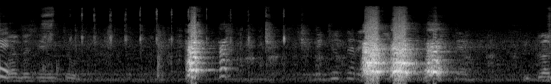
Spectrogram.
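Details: Labrador Retriever dog barking: a single loud bark near two seconds, then a quick burst of three sharp barks about a third of a second apart, with Tagalog speech murmuring between them indoors.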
